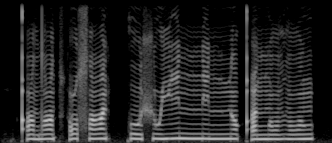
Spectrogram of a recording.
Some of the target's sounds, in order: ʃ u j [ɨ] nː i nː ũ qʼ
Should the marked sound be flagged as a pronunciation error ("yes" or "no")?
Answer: yes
